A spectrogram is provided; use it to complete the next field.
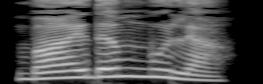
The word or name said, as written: ಬಾಯ್ದಂಬುಲ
